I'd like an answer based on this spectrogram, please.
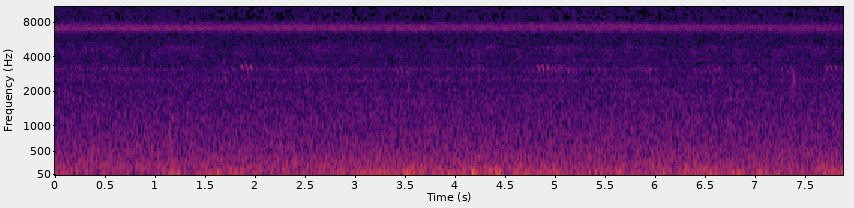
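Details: Crickets near a river keep up a steady, high, shimmering trill over a low rumble of background noise.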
